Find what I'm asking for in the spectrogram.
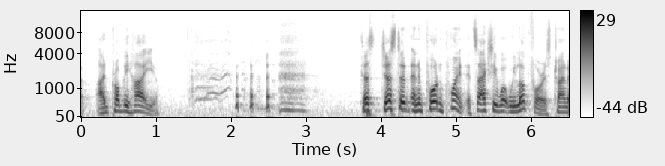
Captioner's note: chuckles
